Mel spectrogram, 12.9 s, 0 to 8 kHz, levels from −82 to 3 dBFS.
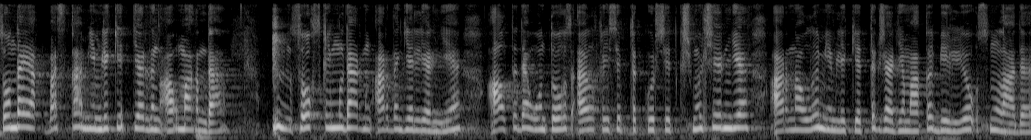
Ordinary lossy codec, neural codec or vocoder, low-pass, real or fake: none; none; 7.2 kHz; real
